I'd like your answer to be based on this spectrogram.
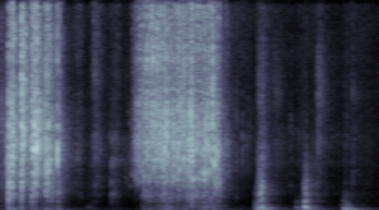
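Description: Tarot cards being shuffled in several bursts, a long riffling rush followed by three short, sharp card slaps, close and fairly loud with no talk over them.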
